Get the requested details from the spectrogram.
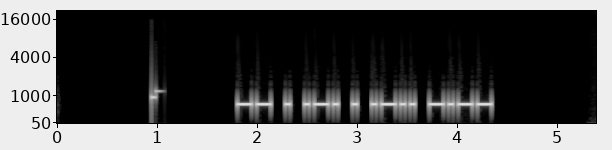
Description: Morse code, heard as a keyed tone, about 25 wpm, 700 Hz. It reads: MERELY
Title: Sentences from Top 1400 Words - New Word Drill Alt - 25wpm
